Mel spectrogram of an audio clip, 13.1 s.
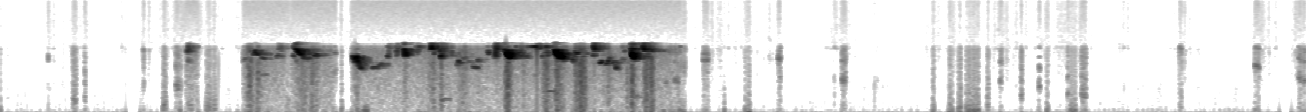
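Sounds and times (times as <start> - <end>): small bird chirping: 1.8 - 6.8.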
